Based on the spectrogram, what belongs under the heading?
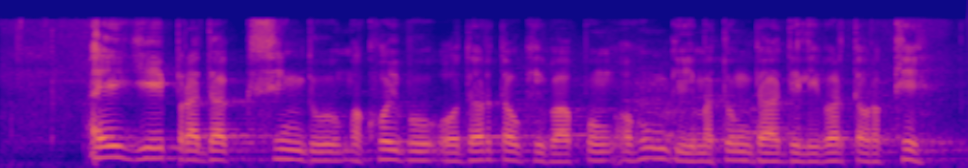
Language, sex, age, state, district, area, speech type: Manipuri, male, 45-60, Manipur, Churachandpur, rural, read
